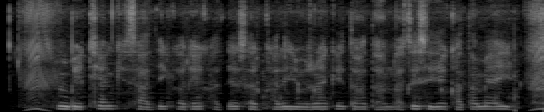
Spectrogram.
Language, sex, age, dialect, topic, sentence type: Bhojpuri, female, 18-24, Western, banking, question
